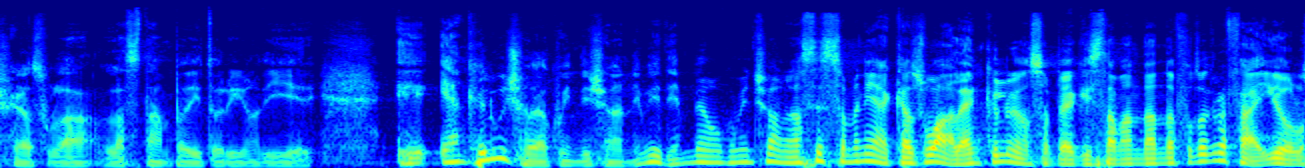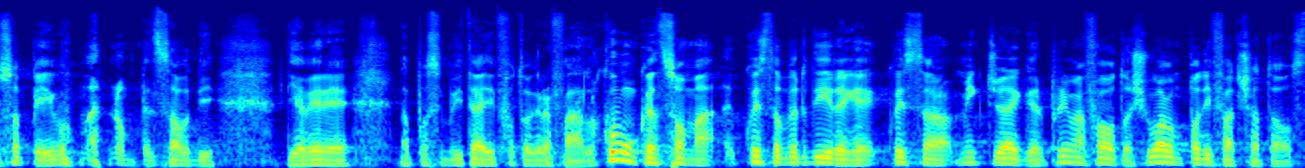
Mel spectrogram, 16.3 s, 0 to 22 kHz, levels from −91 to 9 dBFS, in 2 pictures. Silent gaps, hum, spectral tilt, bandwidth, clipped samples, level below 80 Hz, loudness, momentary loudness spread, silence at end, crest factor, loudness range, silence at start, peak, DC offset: none; none; -6 dB/octave; 18 kHz; under 0.1%; -56 dBFS; -32 LUFS; 13 LU; 0 s; 24 dB; 7 LU; 0 s; -8 dBFS; under 0.1%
